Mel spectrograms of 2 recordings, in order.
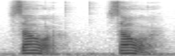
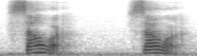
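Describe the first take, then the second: Both takes have the same delivery.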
